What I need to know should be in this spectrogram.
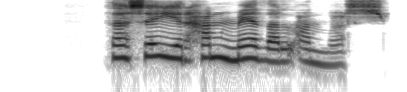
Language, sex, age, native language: Icelandic, female, 9, Icelandic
